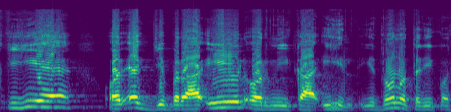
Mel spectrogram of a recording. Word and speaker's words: جبرائیل: تو اسی طرح ہمارے ہاں اردو کے اندر چونکہ جبرائیل اور میکائیل جو ہے نا اس کا تلفظ مشہور ہے، تو جو بات مشہور ہو وہی کہنی چاہیے، وگرنہ جبریل پڑھنا بھی غلط نہیں ہے، ٹھیک ہے، اور میکال بھی.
